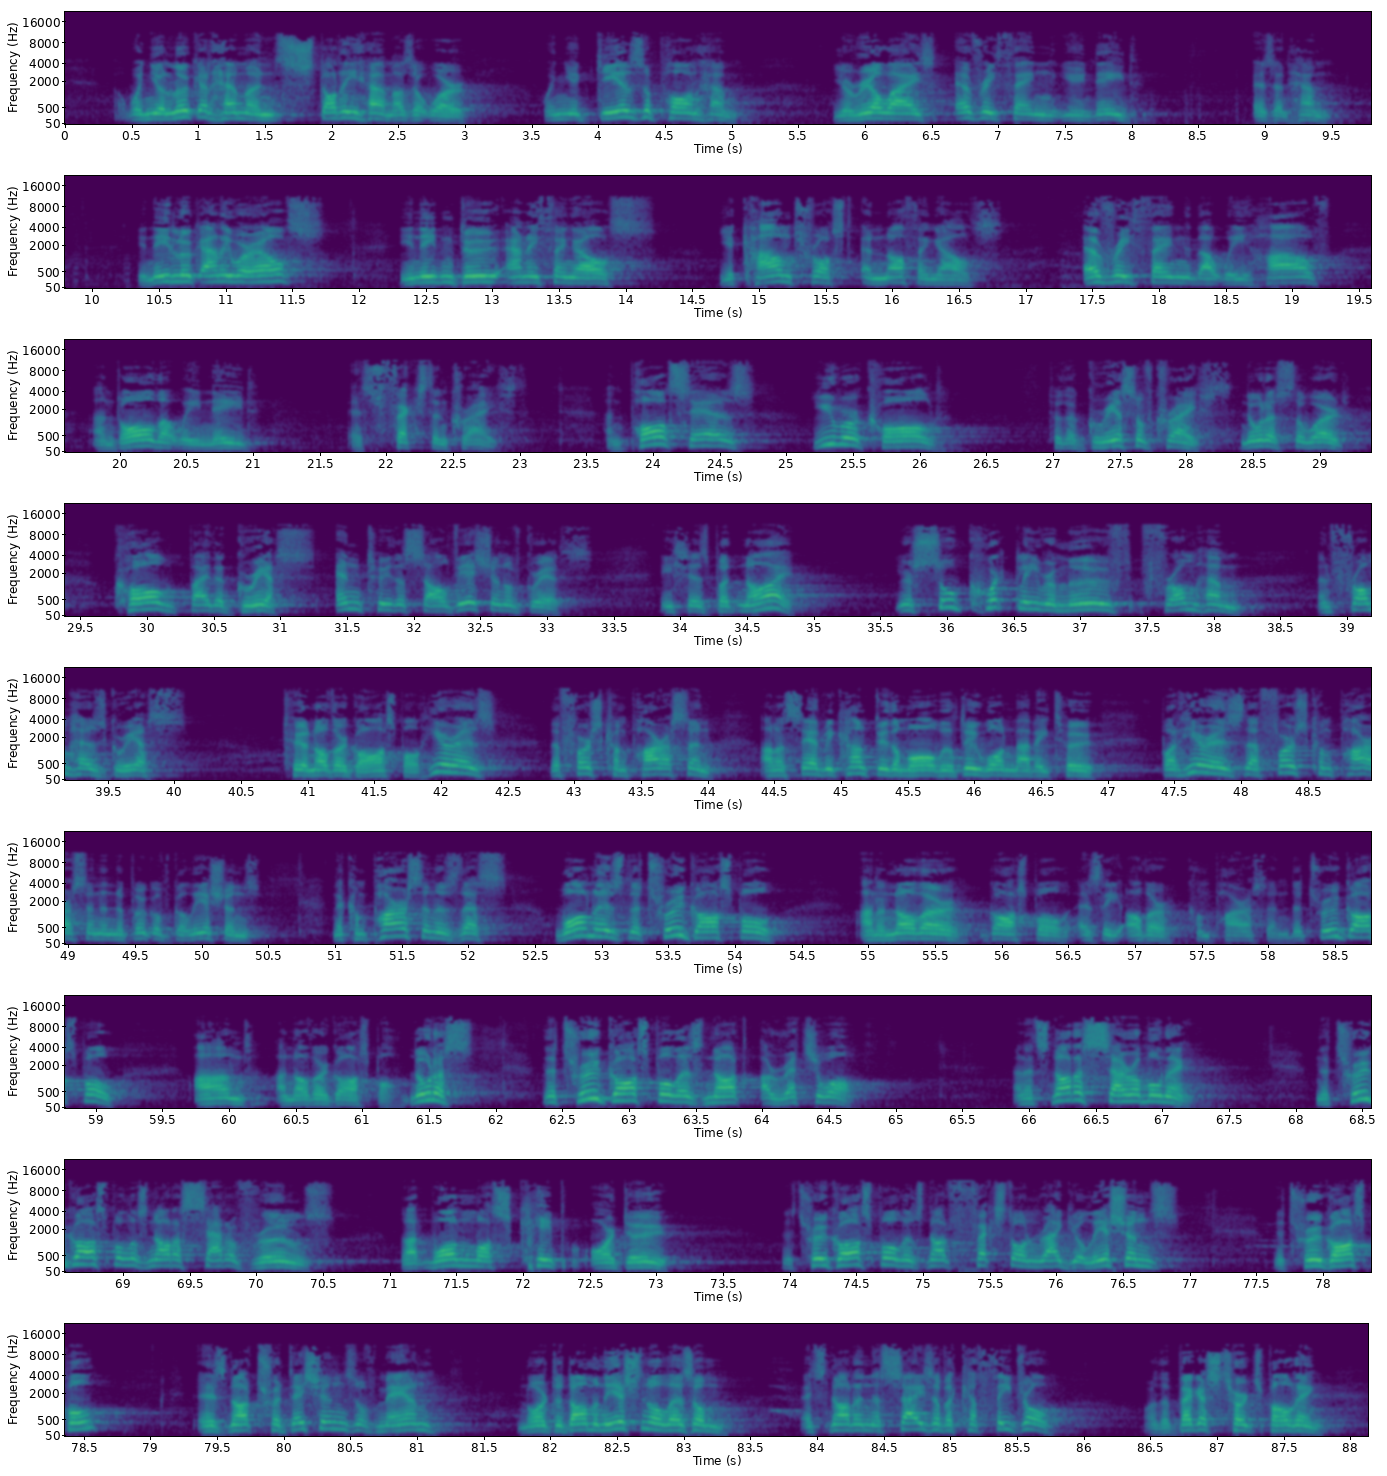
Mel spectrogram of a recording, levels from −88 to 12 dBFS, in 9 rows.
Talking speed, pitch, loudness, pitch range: 140 wpm, 165 Hz, -28 LUFS, 145-190 Hz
